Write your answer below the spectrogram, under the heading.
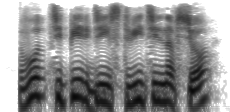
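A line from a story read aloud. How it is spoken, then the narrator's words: Exhaled. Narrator (Russian): выдохнул я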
